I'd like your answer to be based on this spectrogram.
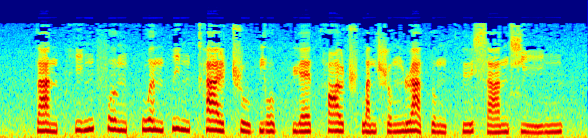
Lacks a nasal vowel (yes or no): yes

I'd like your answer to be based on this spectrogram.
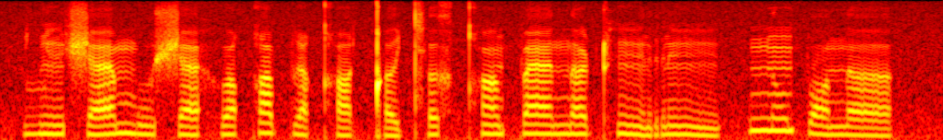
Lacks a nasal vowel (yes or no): no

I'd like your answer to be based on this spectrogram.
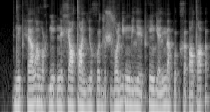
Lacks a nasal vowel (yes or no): no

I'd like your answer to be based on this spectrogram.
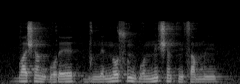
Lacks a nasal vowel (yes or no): no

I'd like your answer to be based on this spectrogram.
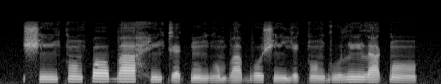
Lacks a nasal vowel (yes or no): no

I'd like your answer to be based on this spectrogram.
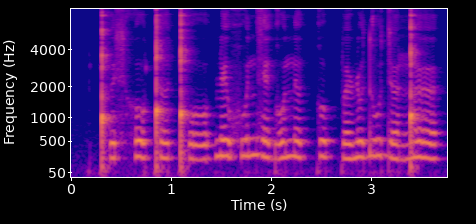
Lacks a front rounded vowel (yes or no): no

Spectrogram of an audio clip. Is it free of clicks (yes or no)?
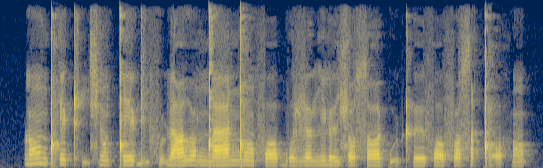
no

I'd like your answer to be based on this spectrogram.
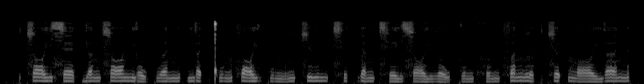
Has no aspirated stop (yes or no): no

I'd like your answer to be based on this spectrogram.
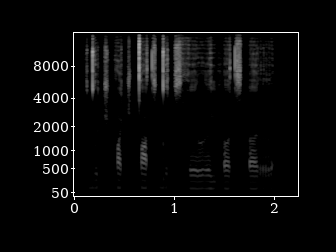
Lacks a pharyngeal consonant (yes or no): yes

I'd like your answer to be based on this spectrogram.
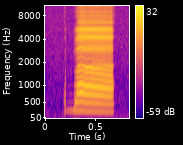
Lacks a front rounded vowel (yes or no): yes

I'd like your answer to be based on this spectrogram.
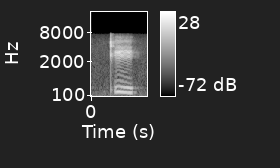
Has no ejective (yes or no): no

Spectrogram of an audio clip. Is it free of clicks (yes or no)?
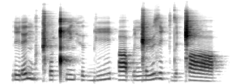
no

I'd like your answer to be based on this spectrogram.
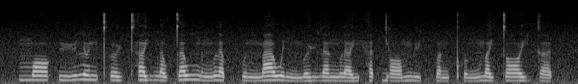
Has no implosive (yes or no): yes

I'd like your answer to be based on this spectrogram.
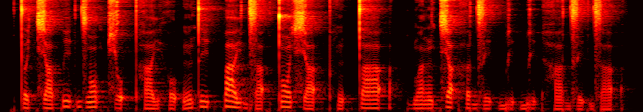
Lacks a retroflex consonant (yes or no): yes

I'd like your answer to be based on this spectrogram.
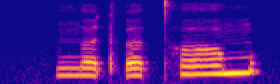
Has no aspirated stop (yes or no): no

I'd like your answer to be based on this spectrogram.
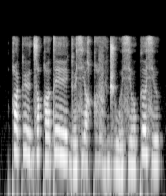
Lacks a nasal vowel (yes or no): yes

